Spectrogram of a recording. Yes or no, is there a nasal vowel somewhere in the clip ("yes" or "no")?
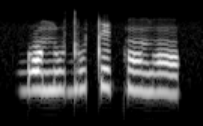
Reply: yes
